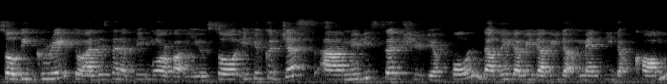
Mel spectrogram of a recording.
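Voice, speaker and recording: Over noticeable background noise, a woman talks with hardly any pauses and big swings in loudness. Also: fairly high pitch for a woman, ordinary pitch variation. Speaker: webinar trainer and radio host. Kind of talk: webinar presentation. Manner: fast.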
